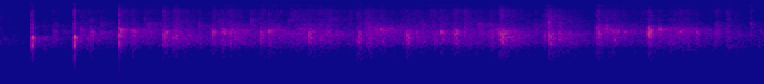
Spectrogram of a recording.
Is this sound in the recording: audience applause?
yes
